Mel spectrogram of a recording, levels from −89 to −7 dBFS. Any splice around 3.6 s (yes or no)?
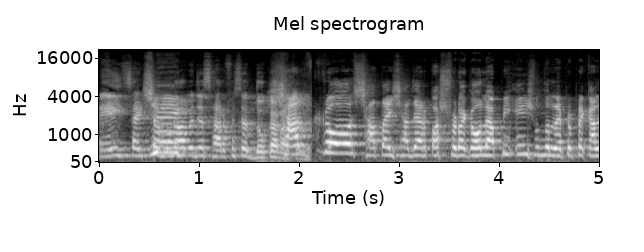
no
